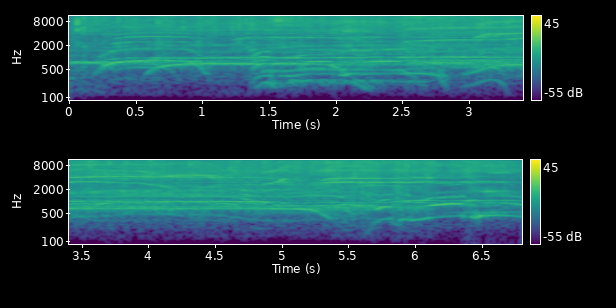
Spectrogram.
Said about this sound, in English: So please give the most amazing, audacious, bodacious round of applause.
